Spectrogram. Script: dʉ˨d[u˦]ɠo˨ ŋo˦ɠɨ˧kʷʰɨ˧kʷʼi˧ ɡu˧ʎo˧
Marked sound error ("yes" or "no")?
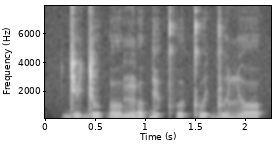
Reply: no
